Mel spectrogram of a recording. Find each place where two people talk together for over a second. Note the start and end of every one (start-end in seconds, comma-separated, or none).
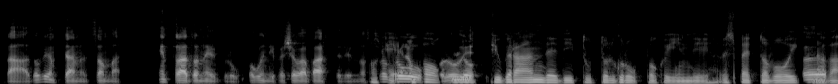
3.7-4.9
